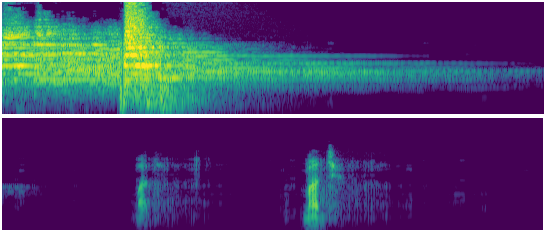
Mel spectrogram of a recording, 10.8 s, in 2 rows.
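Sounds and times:
heavy church bell hurtling downward: 0:00.0 - 0:05.4
speech: 0:08.5 - 0:08.8.

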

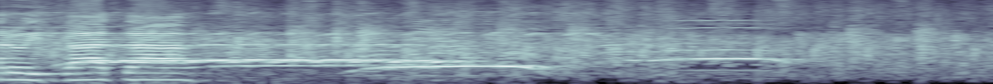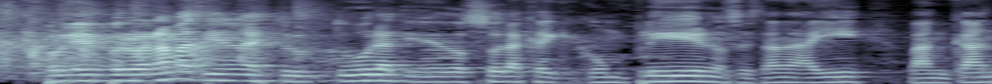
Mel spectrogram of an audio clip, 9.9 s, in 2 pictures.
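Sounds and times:
speech: 0:00.0 - 0:01.1, 0:05.2 - 0:09.9
audience clapping: 0:00.0 - 0:07.2.

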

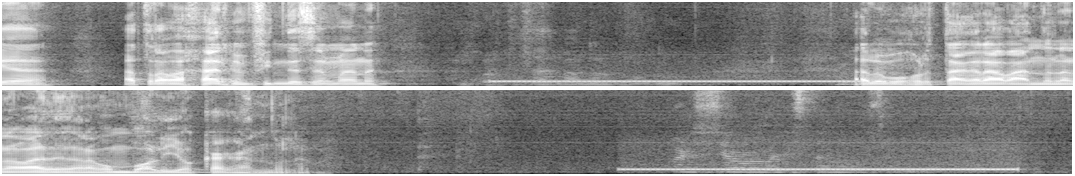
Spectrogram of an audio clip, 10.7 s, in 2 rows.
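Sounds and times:
speech: 0:00.0 - 0:02.0, 0:04.2 - 0:07.0
telephone line tone: 0:02.4 - 0:04.3, 0:08.4 - 0:10.5.

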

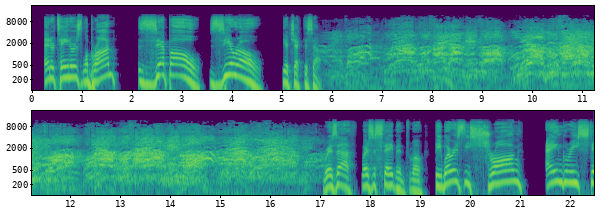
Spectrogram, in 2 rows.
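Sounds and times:
speech: 0:00.3 - 0:06.4, 0:17.1 - 0:22.4
protest crowd in China: 0:05.6 - 0:17.2.

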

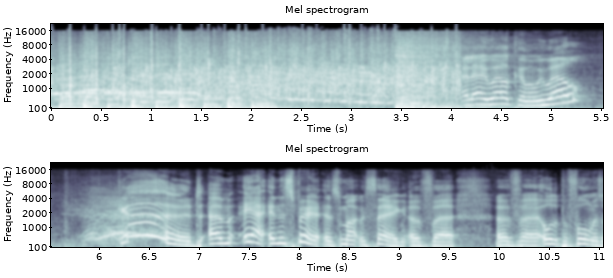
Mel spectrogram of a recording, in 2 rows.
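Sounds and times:
audience clapping and cheering: 0:00.0 - 0:04.9
speech: 0:04.5 - 0:11.0.

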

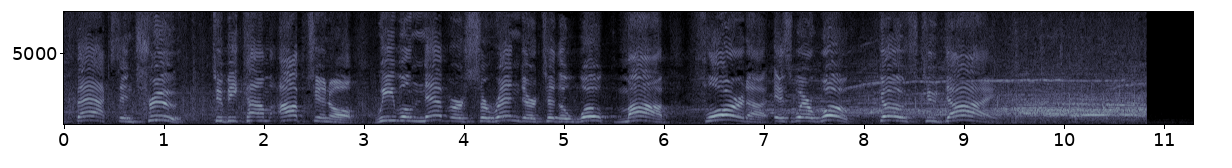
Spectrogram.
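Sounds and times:
audience applause: 0:00.0 - 0:03.3, 0:06.8 - 0:10.8
speech: 0:00.5 - 0:09.6.

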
